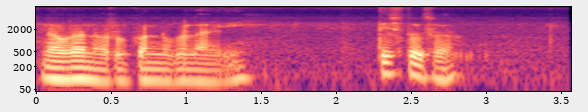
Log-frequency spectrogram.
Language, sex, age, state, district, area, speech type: Nepali, male, 30-45, West Bengal, Kalimpong, rural, spontaneous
